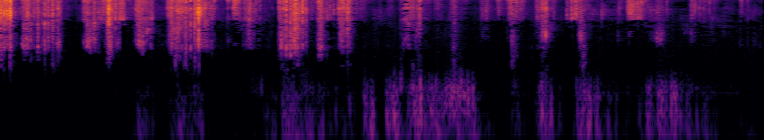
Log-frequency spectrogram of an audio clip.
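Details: Eating cat producing loud, gritty crunches: bright snapping bites alternating with heavier low chewing, in uneven clusters with short gaps, fading toward the end.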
